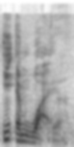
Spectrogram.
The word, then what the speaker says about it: EMY: The name is not me. EMY. It's emmy. Okay. So if you're pronouncing it wrong, but I mean it's fine. I mean you can call it but it's em. So emmy Africa.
